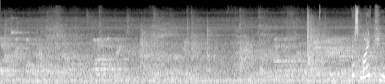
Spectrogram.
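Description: Hockey sticks clack against the floor and ball.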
